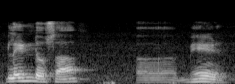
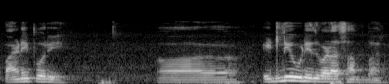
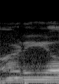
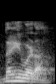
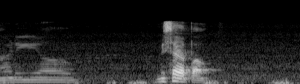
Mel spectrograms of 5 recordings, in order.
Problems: constant background noise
